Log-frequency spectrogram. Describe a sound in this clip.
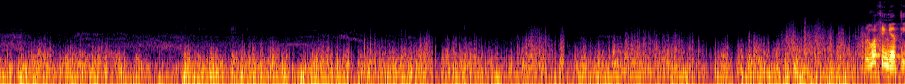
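Wind blusters loudly outdoors.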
